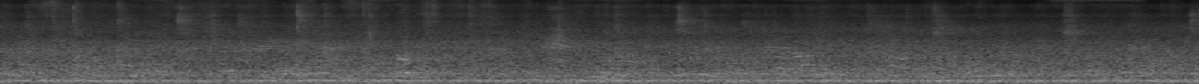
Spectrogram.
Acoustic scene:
subway station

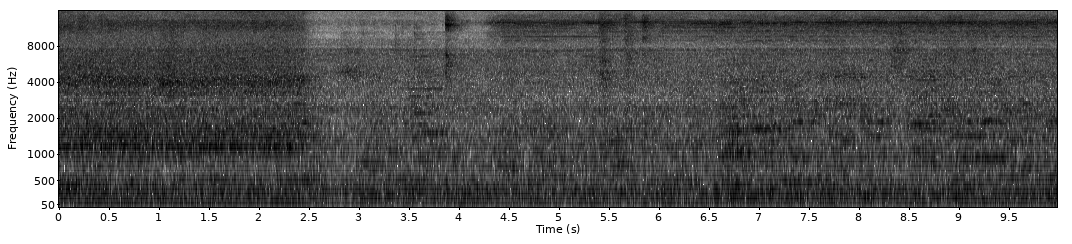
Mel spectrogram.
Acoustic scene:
cafe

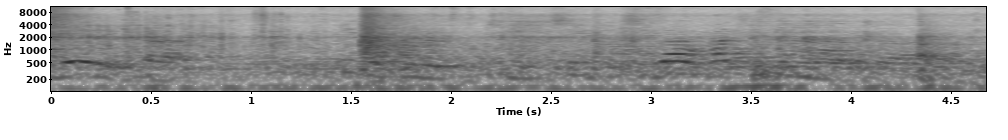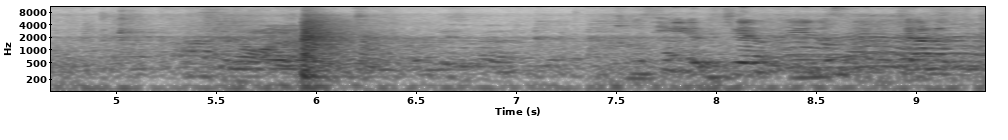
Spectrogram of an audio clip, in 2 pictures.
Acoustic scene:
cafe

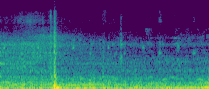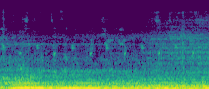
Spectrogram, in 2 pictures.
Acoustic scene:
car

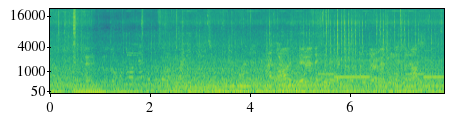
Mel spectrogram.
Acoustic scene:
bus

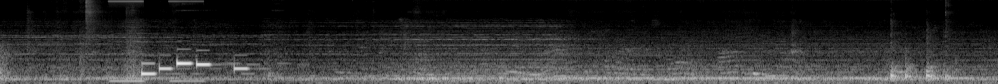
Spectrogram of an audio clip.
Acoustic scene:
cafe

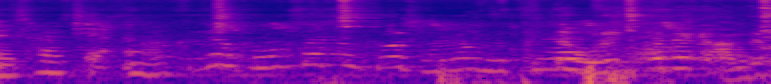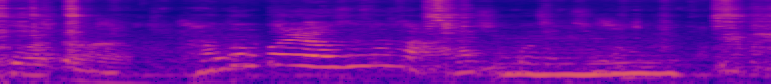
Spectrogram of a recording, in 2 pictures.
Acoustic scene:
restaurant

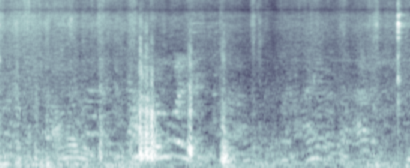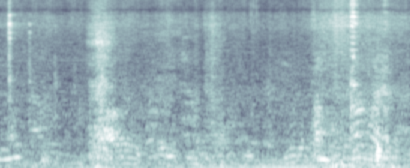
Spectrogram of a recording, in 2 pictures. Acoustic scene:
restaurant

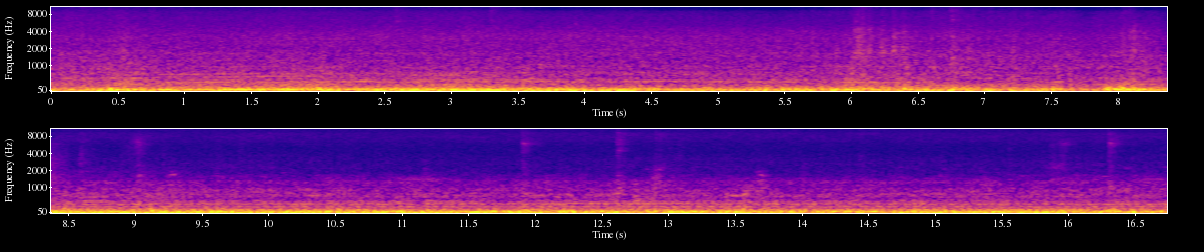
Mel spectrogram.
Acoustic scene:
bus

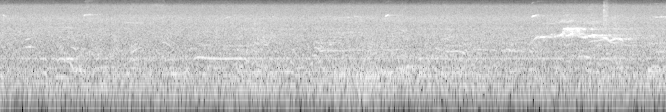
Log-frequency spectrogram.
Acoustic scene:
park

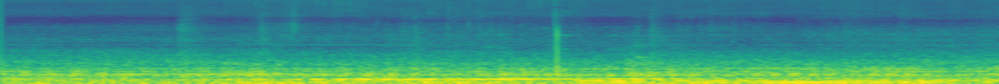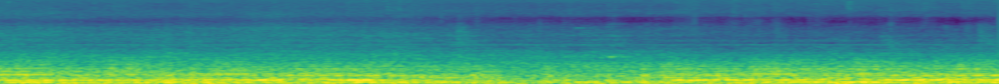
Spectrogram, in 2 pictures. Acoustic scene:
bus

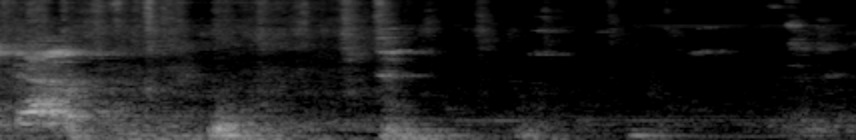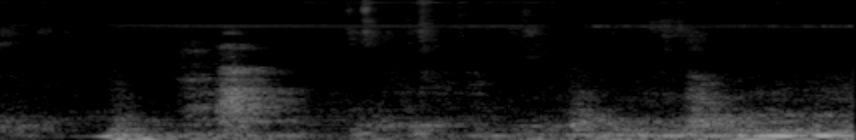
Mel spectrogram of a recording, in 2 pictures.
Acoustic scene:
elevator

